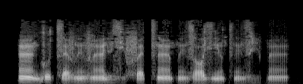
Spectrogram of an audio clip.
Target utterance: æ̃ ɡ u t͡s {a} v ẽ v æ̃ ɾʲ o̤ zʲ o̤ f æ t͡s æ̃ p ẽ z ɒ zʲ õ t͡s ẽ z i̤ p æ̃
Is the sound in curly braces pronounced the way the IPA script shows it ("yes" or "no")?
no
